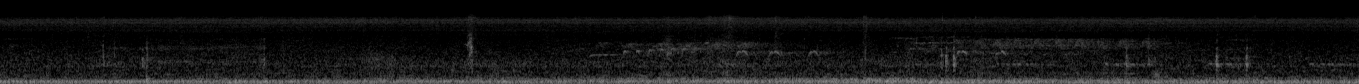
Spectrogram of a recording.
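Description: Outdoor woodland ambience: a steady insect drone with short runs of chirping bird calls about halfway through and again later, over a low steady rumble, with a few faint clicks.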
